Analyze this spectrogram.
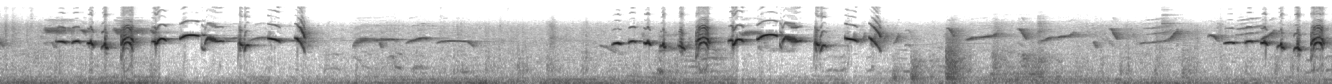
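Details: Oriental magpie-robin giving 'gacor konslet' song to prompt other kacer to sing: three bursts of fast whistled, twittering phrases, each about two seconds, separated by short quieter gaps with faint hum.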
